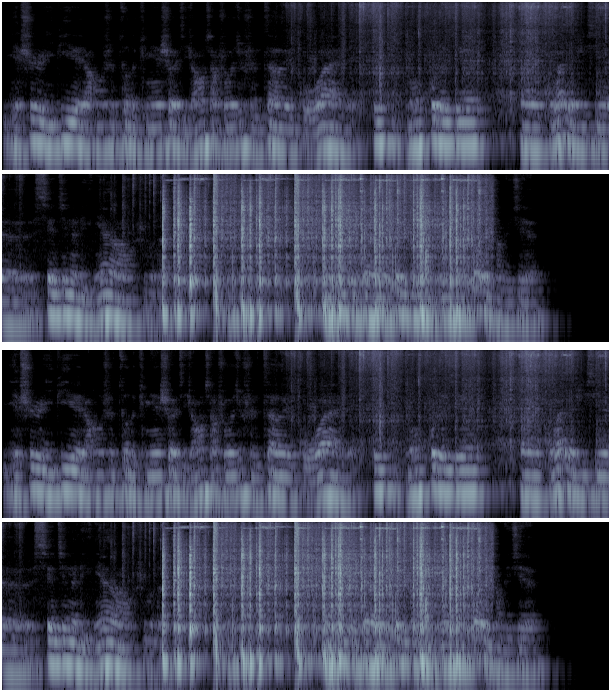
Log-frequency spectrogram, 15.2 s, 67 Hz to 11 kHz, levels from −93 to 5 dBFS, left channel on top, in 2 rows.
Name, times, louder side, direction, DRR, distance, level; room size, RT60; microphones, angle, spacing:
voice 1, 0.0-6.0 6.5-9.8 10.3-10.8 11.6-14.3, equal, 90° right, 3.7 m, -42 dB
sound 1, 4.3-5.2 5.5-6.0 6.2-7.1 7.4-7.6 9.2-13.7, right 2 dB, 5° right, 0.3 m, -31 dB
11.0 x 4.8 x 2.3 m
head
